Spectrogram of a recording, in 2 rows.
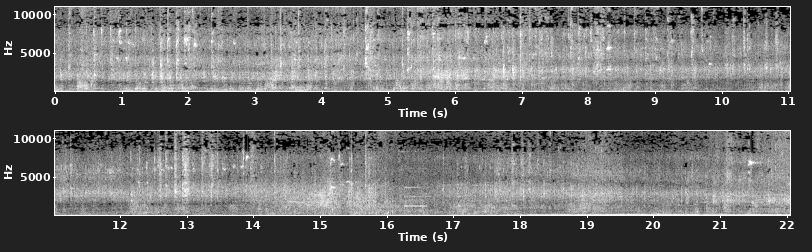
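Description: Heavy diesel earthmoving machinery working, with frequent knocks and clanks over the engine noise. About 18 s in, a diesel engine comes up much louder as a steady, deep hum.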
